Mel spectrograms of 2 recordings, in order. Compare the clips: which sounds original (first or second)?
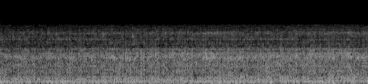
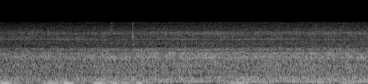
second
